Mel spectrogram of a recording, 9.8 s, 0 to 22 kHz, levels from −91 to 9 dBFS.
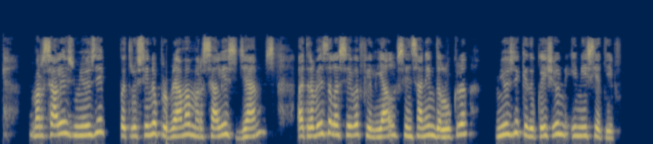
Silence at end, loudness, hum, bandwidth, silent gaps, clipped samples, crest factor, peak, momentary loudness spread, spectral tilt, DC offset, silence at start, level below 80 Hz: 0.6 s; -13 LUFS; none; 8.2 kHz; 0.32-0.43 s, 1.64-1.79 s, 7.21-7.42 s; under 0.1%; 12 dB; 0 dBFS; 6 LU; -3 dB/octave; under 0.1%; 0.05 s; -54 dBFS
